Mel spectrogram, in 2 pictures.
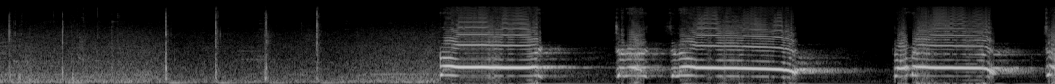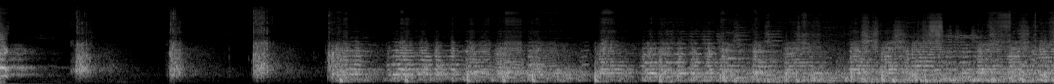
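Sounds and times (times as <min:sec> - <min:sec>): bugle notes: 0:13.8 - 0:21.0
military brass band playing: 0:13.8 - 0:21.0.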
